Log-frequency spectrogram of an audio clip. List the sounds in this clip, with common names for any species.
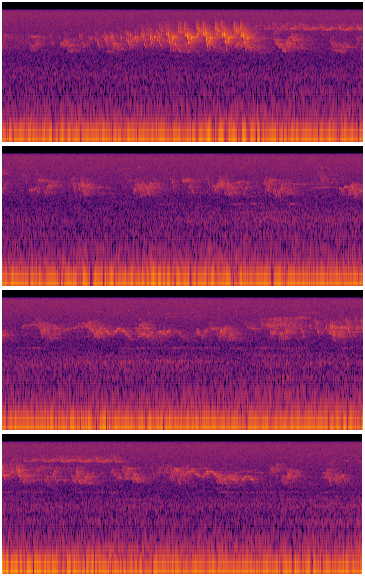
Red-eyed Vireo, Ovenbird, Scarlet Tanager, Black-and-white Warbler, Black-capped Chickadee, Eastern Wood-Pewee, Veery, Black-throated Blue Warbler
